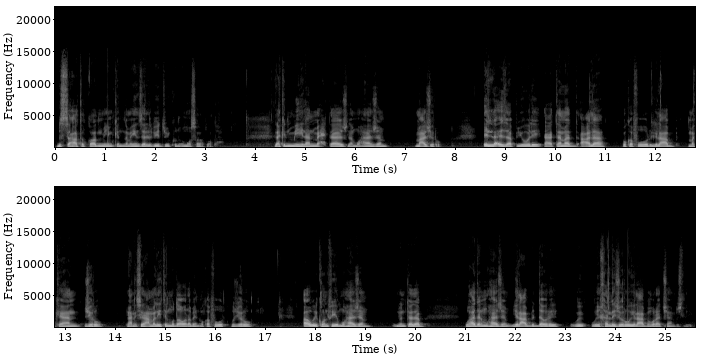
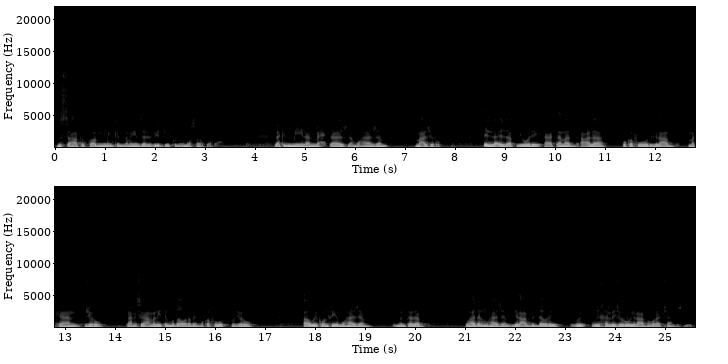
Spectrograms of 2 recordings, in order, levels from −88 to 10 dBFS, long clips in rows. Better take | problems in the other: first | muffled; very; fading above 1 kHz

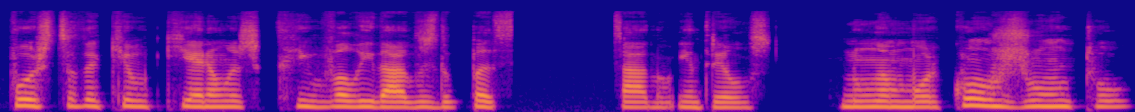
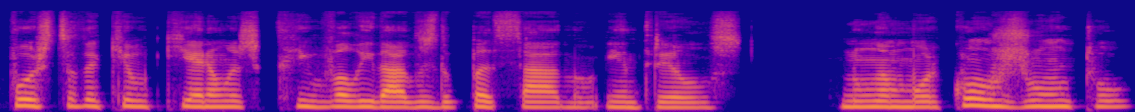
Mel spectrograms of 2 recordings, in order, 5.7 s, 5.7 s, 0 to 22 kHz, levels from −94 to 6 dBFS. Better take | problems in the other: second | audio freezing; at 2.5 s for 0.5 s

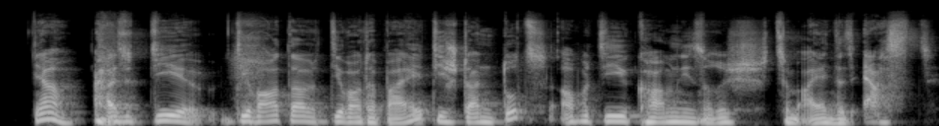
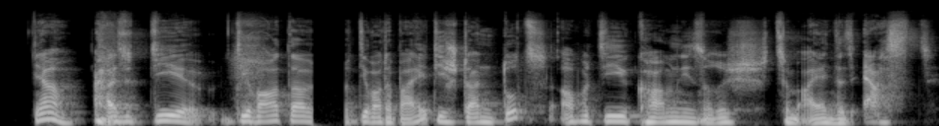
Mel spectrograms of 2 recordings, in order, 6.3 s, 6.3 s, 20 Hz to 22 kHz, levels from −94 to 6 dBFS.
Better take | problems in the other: first | audio freezing; at 2 s

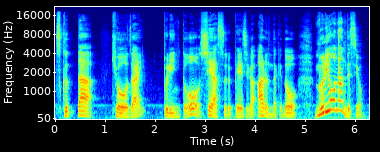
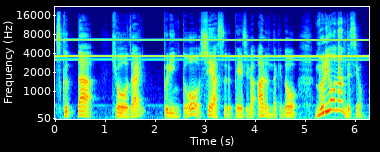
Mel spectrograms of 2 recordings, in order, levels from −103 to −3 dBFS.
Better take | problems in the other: first | high-pitched whine; loud; throughout; 3.5 kHz, 8 dB below the speech

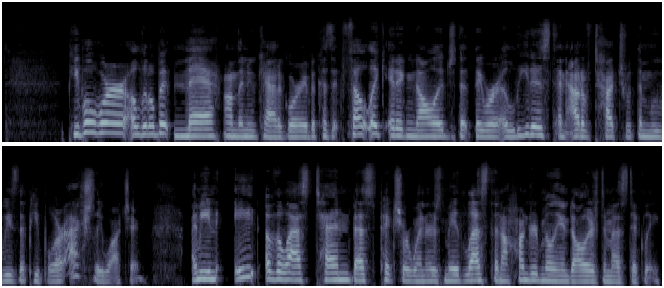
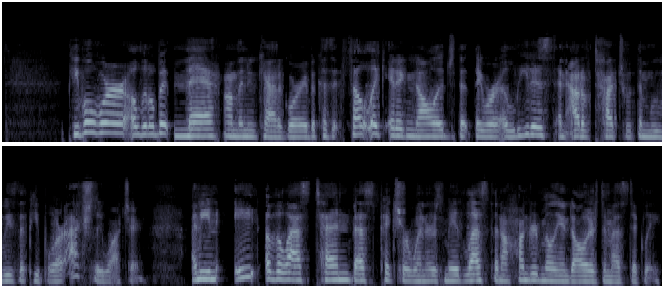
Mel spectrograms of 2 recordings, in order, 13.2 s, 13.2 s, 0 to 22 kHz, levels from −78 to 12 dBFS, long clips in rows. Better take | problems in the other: first | garbled, watery; badly; nothing above 7.5 kHz; slightly in the first

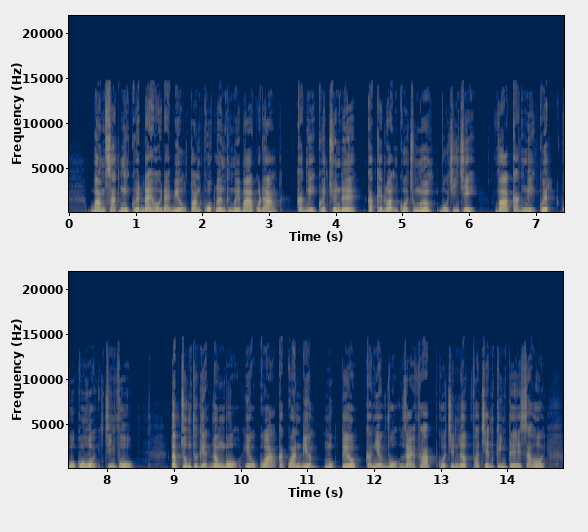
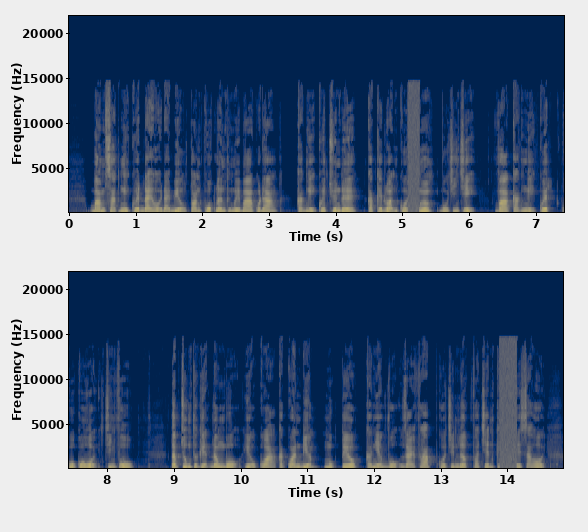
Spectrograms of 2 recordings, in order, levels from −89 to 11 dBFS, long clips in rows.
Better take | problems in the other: first | audio cutting out; filled with static; at 5 s and at 14 s

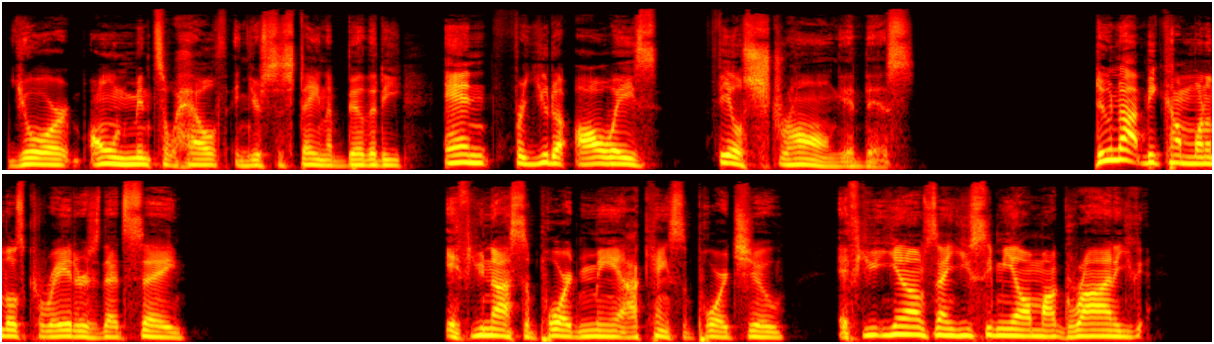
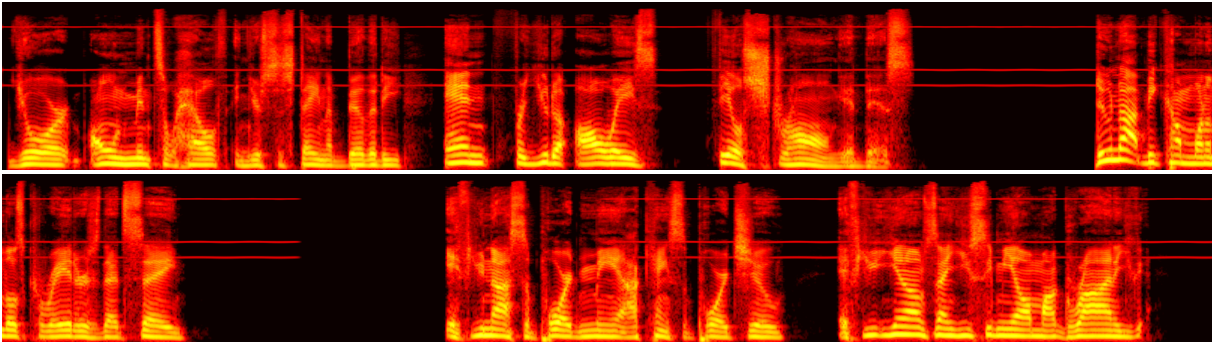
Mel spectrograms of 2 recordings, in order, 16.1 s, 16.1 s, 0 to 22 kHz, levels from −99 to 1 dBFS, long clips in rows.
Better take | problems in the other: first | high-pitched whine; faint; until 10 s and from 12 s on; 12 kHz, 30 dB below the speech

